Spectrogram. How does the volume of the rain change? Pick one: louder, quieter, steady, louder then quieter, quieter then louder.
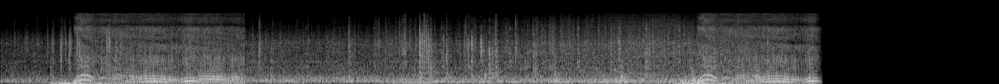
louder.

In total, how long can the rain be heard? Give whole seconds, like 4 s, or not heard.
8 s.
